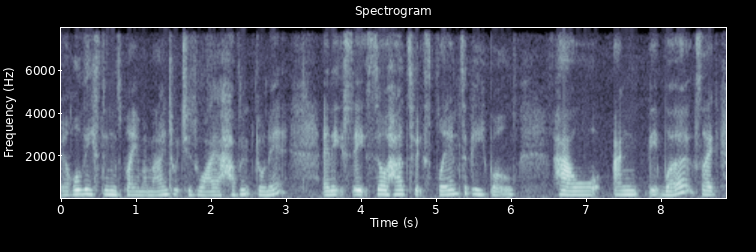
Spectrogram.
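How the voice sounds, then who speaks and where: In a British accent, the speaker talks at a fairly slow pace with fairly even intonation. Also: woman, medium pitch for a woman. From United Kingdom. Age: 20s. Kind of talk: casual talk to camera.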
